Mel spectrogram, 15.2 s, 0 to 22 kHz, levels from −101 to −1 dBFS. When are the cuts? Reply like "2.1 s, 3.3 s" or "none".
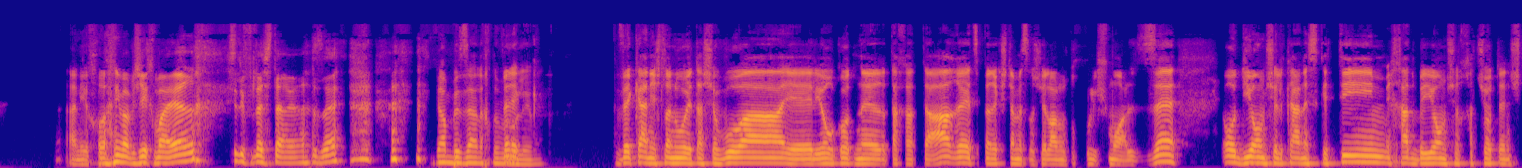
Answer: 4.3 s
